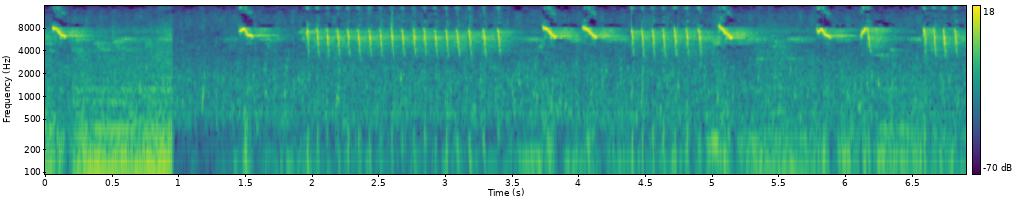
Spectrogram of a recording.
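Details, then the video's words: Sunbird song used to train caged birds: sharp descending whistles interleaved with fast, high, pulsed trills in a regular alternating pattern, against a faint low hum. "MASTER BURUNG KECIL KOLIBRI"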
